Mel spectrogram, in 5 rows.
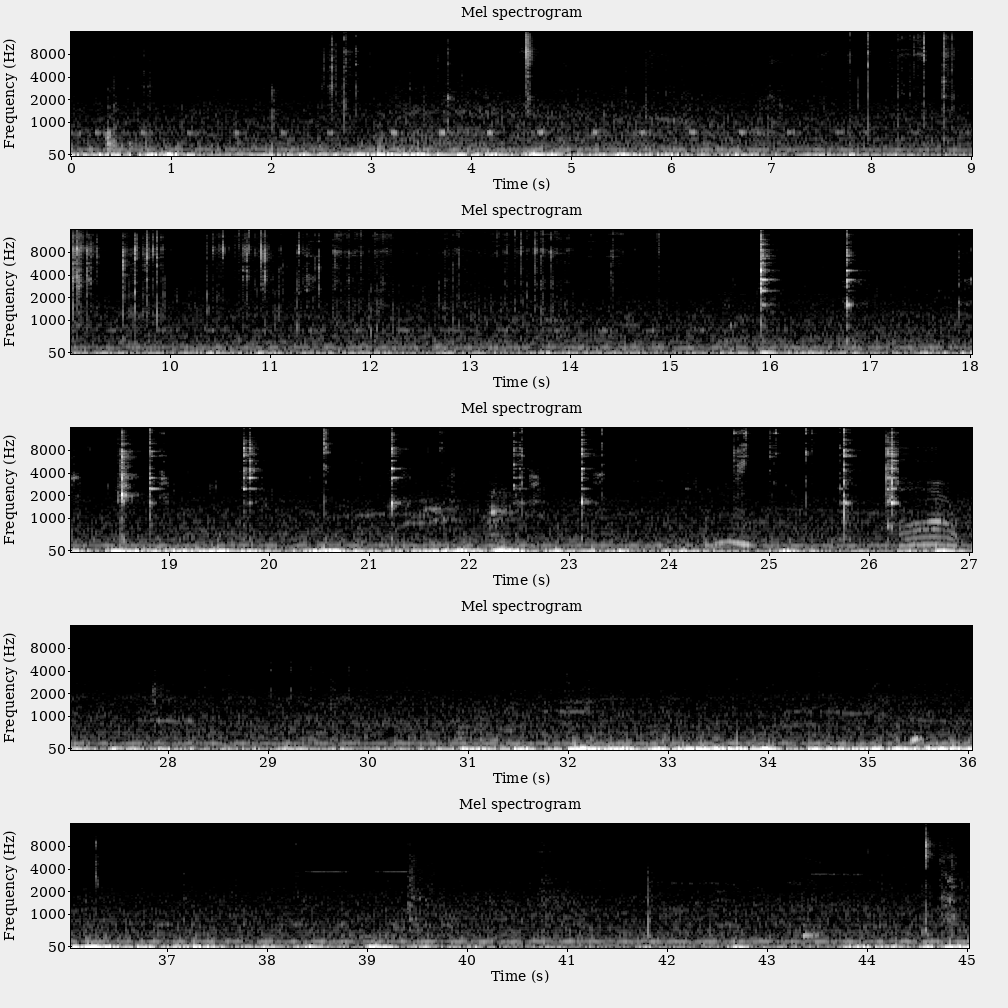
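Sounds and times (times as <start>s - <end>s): cutlery clinking on dishes: 17.9s - 19.1s, 19.7s - 20.0s, 20.6s - 23.4s, 24.2s - 26.4s.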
